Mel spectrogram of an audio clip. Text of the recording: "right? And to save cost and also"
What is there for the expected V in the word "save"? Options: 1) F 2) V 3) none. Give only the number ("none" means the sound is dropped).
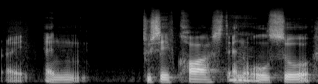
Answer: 1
